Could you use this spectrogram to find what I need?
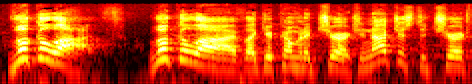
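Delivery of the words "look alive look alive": rousing call. Real, not acted. Preacher repeats his call.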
